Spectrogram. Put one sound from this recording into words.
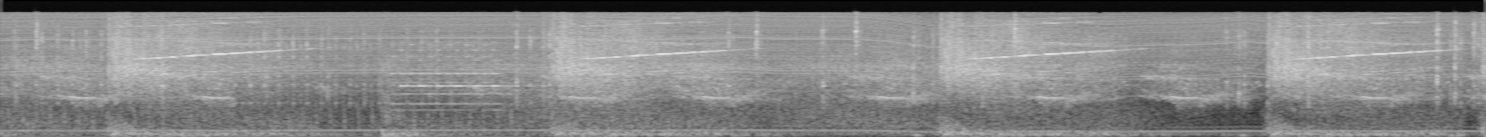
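A racing game's kart engine hums steadily.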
